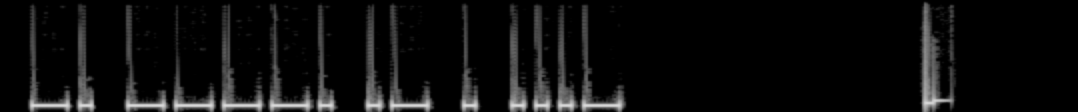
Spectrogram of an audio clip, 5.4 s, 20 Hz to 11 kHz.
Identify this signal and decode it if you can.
Morse code, heard as a keyed tone, about 20 wpm, 700 Hz. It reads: N9AEV
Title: USA Callsign DE Callsign - 5 Characters - 20wpm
